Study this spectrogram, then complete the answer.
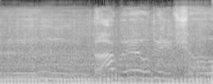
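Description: Motorcycle ride along a rough track up to Rama Lake, a low steady engine drone running continuously and fairly loud, with brief voices and exclamations over it.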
